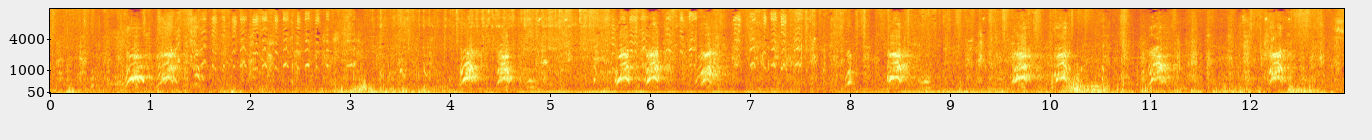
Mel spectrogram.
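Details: Puppies giving short, sharp yips and small barks in irregular bursts roughly every second, with a low steady hum underneath and brief human voices.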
